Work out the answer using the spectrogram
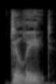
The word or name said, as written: delete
